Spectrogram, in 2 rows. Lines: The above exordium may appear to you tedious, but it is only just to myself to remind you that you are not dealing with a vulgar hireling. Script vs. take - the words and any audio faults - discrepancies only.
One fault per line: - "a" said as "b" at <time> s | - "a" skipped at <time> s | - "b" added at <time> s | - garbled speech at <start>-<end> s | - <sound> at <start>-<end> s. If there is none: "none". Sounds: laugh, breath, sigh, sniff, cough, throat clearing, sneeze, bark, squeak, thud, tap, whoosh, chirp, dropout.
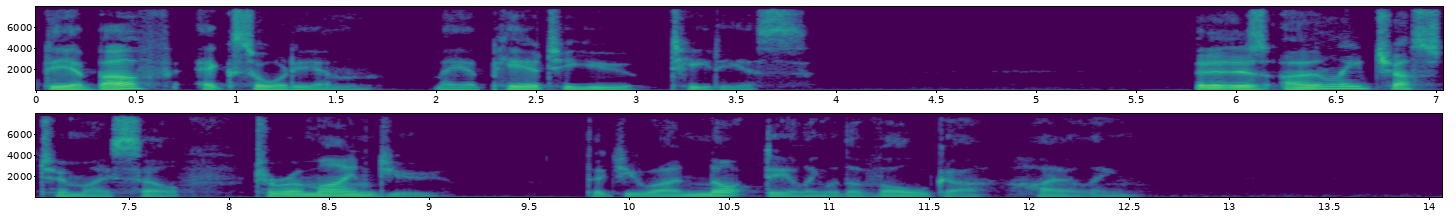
none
